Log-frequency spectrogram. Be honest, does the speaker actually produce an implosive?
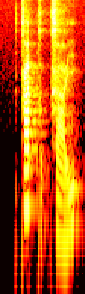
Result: no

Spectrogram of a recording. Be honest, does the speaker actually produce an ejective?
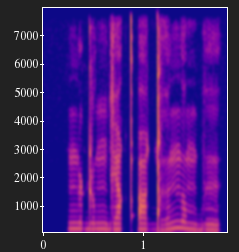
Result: yes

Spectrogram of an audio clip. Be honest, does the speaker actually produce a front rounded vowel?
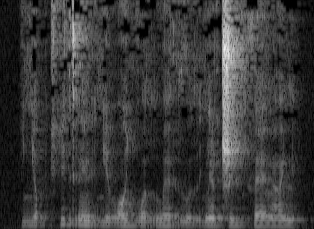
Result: no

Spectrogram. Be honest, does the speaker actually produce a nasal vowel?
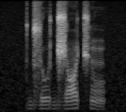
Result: yes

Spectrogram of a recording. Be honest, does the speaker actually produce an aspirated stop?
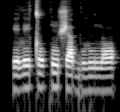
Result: no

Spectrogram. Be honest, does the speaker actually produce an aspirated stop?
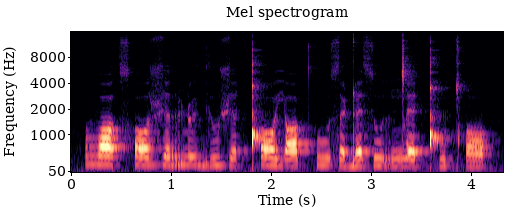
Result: yes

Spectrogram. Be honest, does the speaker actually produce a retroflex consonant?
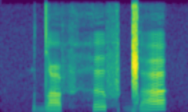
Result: no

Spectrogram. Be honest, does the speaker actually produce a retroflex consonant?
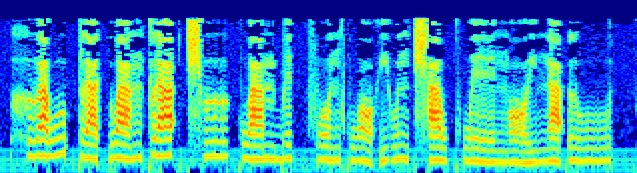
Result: no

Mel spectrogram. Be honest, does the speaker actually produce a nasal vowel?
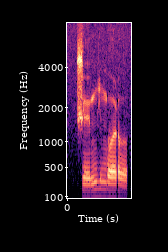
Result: no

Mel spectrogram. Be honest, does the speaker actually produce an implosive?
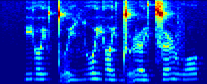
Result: no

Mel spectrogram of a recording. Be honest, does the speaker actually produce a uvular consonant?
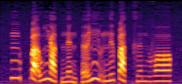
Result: no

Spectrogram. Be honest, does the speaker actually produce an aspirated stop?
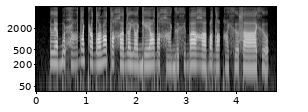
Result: no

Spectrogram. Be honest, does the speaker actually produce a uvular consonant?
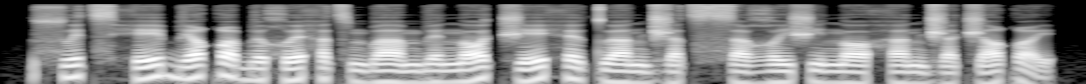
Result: yes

